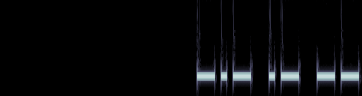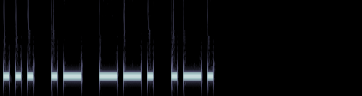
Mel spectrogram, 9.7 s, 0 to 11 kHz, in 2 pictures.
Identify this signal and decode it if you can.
Morse code, heard as a keyed tone, about 15 wpm, 700 Hz. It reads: KA7AGR
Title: USA Call Signs - 6 Characters - Repeated 2x - 15wpm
